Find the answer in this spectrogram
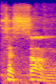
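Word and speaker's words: Tseng: It is pronounced Tsung, nor is it. By the way, the T is silent.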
